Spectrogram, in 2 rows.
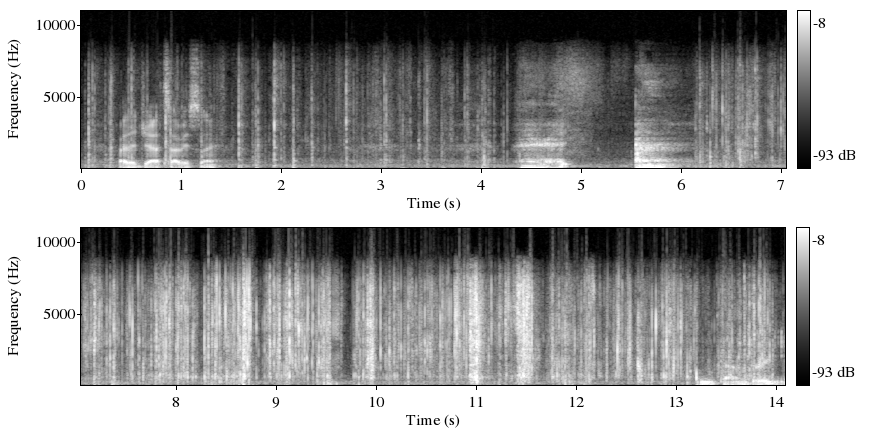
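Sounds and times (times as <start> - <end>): plastic wrapper tearing and crinkling: 6.2 - 14.0.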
